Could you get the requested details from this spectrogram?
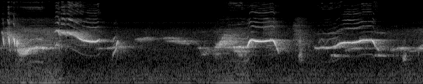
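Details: Wild-caught Chinese hwamei, a newly acquired caged male only four days in its new home and said to be ready to breed, singing loud, rich whistled phrases that swoop up and down, with short pauses between phrases.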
